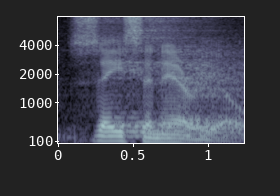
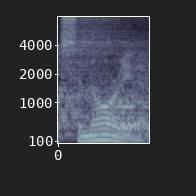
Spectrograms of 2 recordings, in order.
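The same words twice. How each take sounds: First: Said in the usual way. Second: Put-on "Scenario" in a British accent. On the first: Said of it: "he's like". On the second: Pupil proving it to the teacher, British accent. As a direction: say "Scenario" as a Brit would, British vowels. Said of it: "Who has a good British accent?".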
